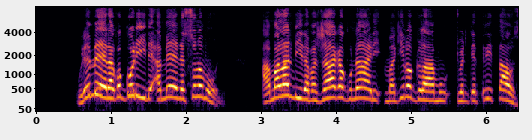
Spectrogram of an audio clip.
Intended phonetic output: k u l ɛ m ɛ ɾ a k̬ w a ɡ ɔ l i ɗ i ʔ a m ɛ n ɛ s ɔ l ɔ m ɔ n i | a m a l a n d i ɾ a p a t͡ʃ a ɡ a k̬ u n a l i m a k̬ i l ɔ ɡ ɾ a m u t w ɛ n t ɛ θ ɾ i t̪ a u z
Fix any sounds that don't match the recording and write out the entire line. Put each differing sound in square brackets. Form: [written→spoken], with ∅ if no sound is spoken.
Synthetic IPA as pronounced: k u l ɛ m ɛ ɾ a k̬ w a ɡ ɔ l i ɗ [i→ɛ] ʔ a m ɛ n ɛ s ɔ l ɔ m ɔ n i | a m a l a n d i ɾ a p a t͡ʃ a [ɡ→k] a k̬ u n a l i m a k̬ i l ɔ ɡ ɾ a m u t w ɛ n t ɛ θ ɾ i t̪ a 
